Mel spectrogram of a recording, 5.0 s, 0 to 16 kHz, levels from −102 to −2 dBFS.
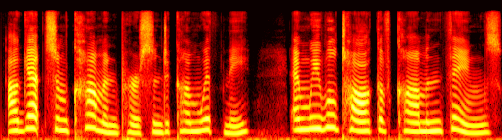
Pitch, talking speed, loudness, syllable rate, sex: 245 Hz, 190 wpm, -18 LUFS, 4.2 syllables/s, female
